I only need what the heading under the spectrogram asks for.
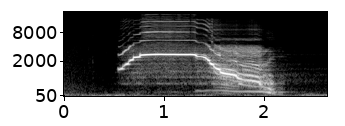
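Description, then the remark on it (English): A single elk bugle blown on a diaphragm call: a loud, high whistling note that climbs, holds steady, then breaks down into a lower, raspy, grunting tail. No talking over it. “Well, guys, that's kind of a wrap just on talking about diaphragm sounds that we use for elk calling.”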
